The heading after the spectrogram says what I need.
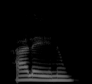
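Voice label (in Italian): "alenu", sarda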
